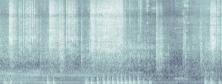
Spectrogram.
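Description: A three-wheeled passenger vehicle's small engine cranks, catches and chugs in a rapid, uneven putter close by, then idles more roughly and sputters.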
